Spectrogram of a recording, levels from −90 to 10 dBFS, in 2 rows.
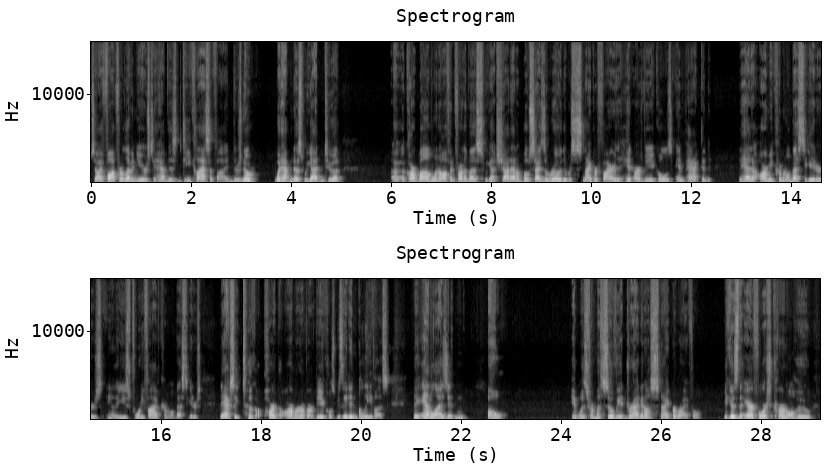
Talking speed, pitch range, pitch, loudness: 195 wpm, 100-120 Hz, 110 Hz, -22 LUFS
